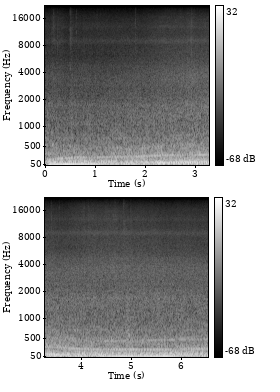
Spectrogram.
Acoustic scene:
bus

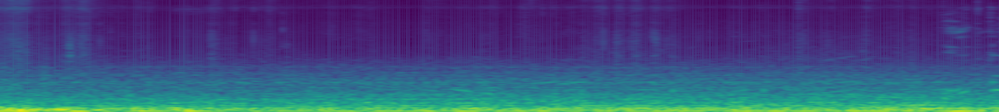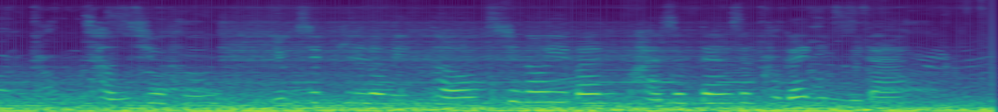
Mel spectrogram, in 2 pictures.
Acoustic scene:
car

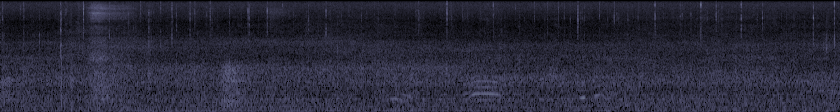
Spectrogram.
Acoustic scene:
residential area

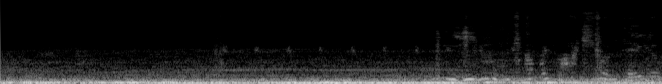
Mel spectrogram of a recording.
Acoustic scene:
car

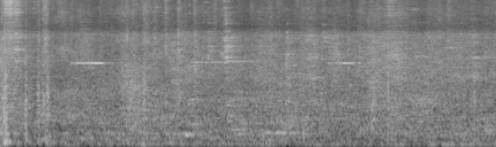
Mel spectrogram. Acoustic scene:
restaurant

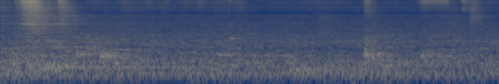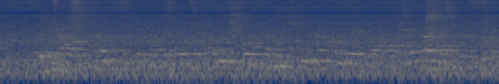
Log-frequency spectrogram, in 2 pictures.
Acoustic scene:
crowded indoor space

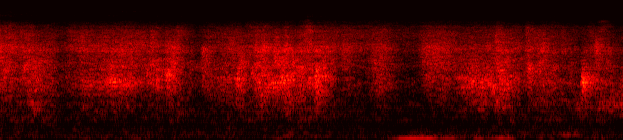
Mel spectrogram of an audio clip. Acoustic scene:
restroom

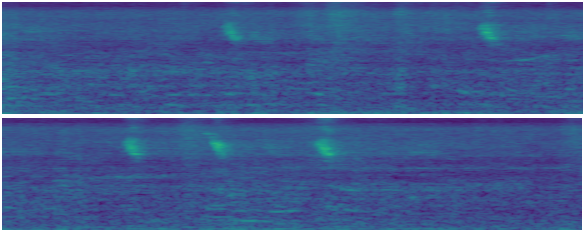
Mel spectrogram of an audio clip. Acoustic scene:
residential area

